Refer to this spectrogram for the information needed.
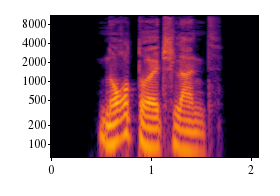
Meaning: northern Germany, specifically: the territories of Germany within the former North German Confederation
- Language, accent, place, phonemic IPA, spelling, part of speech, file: German, Germany, Berlin, /ˈnɔʁt.dɔʏ̯tʃ.lant/, Norddeutschland, proper noun, De-Norddeutschland.ogg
